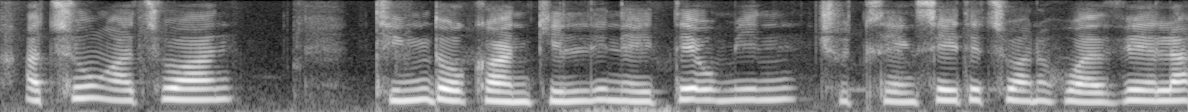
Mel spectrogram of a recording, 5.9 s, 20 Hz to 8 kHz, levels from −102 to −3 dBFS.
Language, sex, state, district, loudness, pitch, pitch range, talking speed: Mizo, female, Mizoram, Aizawl, -16 LUFS, 240 Hz, 225-255 Hz, 180 wpm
